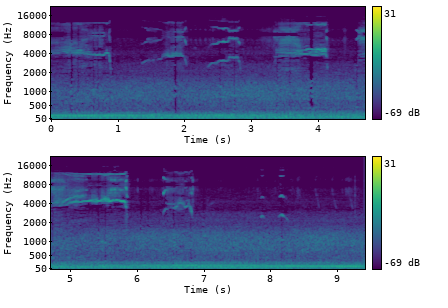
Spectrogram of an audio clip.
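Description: Birds calling: a string of short, high, whistled calls with quick rising and falling glides, about one every second, over a steady low hum.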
